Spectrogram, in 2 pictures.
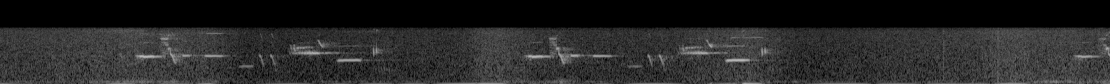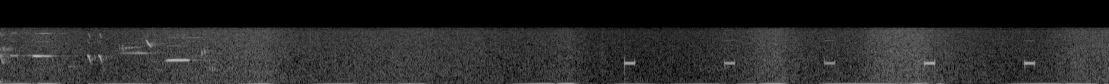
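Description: Radio New Zealand International's interval signal, a recorded New Zealand bellbird call, received over shortwave: three repeated phrases of chiming, whistled notes over steady static hiss. Near the end come five short beeps a second apart, the start of the top-of-the-hour time pips.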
